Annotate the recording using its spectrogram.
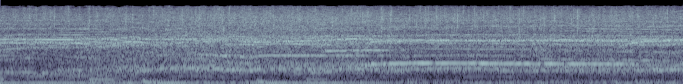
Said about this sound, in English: Yeah, big round of applause to the musical rapper.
